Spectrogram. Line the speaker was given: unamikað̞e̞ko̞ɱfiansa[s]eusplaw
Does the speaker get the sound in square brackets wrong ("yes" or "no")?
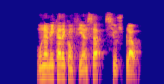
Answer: no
